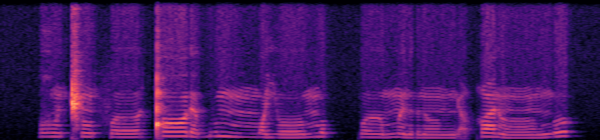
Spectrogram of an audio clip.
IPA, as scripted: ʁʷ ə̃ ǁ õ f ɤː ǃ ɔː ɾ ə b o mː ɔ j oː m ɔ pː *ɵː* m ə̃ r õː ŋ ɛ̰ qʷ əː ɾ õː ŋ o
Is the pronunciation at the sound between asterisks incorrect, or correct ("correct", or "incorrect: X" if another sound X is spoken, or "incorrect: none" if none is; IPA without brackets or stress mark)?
incorrect: ɤː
